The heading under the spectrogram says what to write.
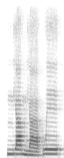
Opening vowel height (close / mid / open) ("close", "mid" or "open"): open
